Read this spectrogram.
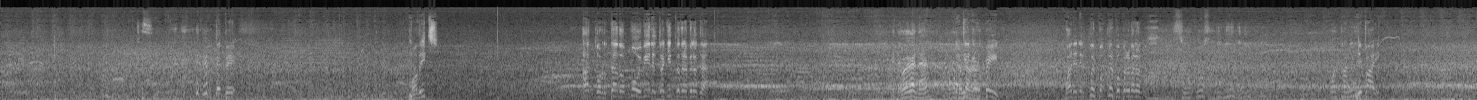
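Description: A large stadium crowd cheers and chants steadily.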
